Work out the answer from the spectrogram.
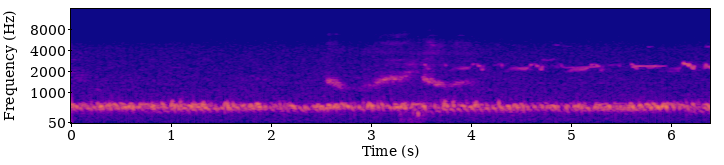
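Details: Black grouse at a lek in Tiveden, Sweden, in April 2023: a continuous low bubbling coo rolls on without pause, with a brief whooshing hiss midway and thin whistled notes from other birds above.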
